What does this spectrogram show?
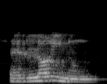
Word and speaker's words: Verleumdung: Y la renegación es la Verleumdung, porque el diptongo EU, como en Freud, no decimos Freud, ¿verdad? Entonces decimos Verleumdung.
